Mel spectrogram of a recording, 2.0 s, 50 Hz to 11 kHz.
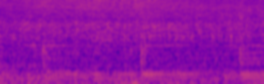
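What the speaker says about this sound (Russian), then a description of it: "на сливочном масле обжариваю булгур 3 минуты." Bulgur fries in butter in a pan with a steady, close sizzle and faint crackling throughout. A few soft stirring scrapes are heard, and no one speaks.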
